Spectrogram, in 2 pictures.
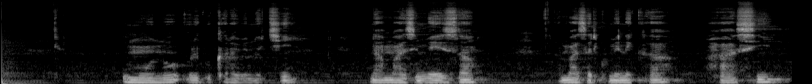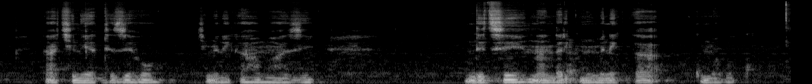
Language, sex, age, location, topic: Kinyarwanda, male, 18-24, Kigali, health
